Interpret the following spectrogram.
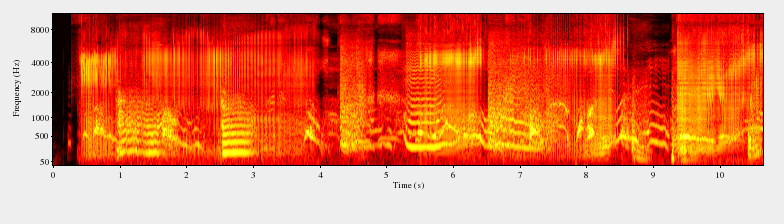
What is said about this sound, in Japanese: やば、おなら出そう。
